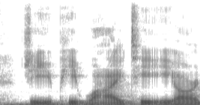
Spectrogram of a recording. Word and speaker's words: Jupyter: It's kind of spelled weird. It's spelled Jupyter, not like the planet, but you can search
